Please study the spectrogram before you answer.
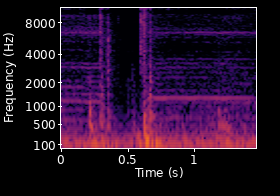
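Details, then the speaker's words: Mercedes GLK-250 (X205) steering column telescope (in/out) motor after tilt repair: soft clicks then steady even electric hum; telescoping works normally. "The telescoping still works, the in and out."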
